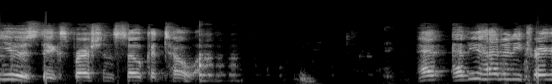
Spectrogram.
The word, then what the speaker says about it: SOHCAHTOA: I pronounce it Sohcahtoa, like you're going to soak your big toes. Sohcahtoa.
